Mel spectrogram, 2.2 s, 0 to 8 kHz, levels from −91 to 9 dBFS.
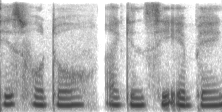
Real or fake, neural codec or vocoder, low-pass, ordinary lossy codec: real; none; 7.2 kHz; none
